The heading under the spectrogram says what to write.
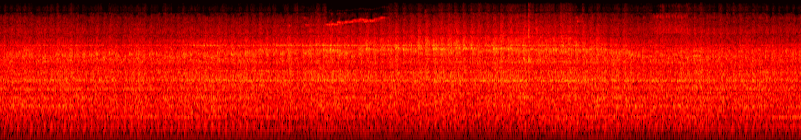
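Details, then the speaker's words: Repurposed hydraulic pump run as a motor for a DIY mini-excavator mower: fast, even buzzing drone at steady speed without knocks or surging. Runs fine with no leaks; earlier vibration was traced to a broken pulley. "Looks like we got a winner. Gee, I don't see anything leaking either."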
